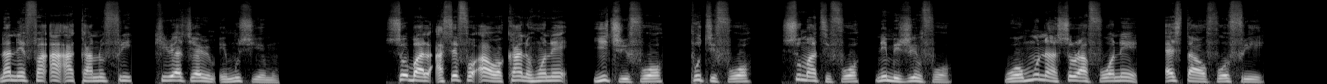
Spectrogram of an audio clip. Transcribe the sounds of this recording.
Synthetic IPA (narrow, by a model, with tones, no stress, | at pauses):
nã˨nɪ̃˦fã˦ʔa˨ʔa˨kʰa˨nʊ̃˦fɾi˦ | kʰi˦ɾi˦a˦ta˦ɾĩ˨mɛ˨mũ˦sɥe˨mũ˨ | so˦ba˨la̰˨sɪ˦fʊ˦ɔ˦ʔa˨wɔ˨kʰã˦nɪ̃˨ɦʊ̃˦nɪ̃˦ | ji˦tʰɾi˨fʊ˨ɔ˦ | pʰu˦tʰi˨fʊ˨ɔ˦ | su˦ma˨tʰi˨fʊ˨ɔ˦nɪ̃˦mĩ˨dɾĩ˦˨m˨fʊ˨ɔ˦ | wɔ˨mũ˦nã˨sʊ˦ɾa˨fʊ˨ɔ˦nɪ̃˦ | ɛ˦sta˨lfʊ˨˦ɔ˦fɾi˨e˨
